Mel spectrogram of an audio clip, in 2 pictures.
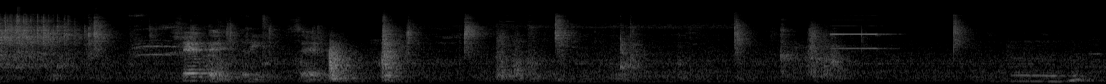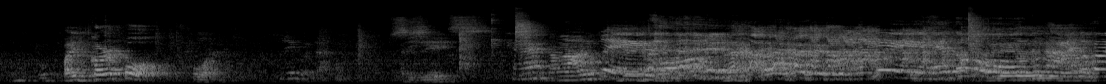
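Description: Mahjong tiles click and clack against each other on a table.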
